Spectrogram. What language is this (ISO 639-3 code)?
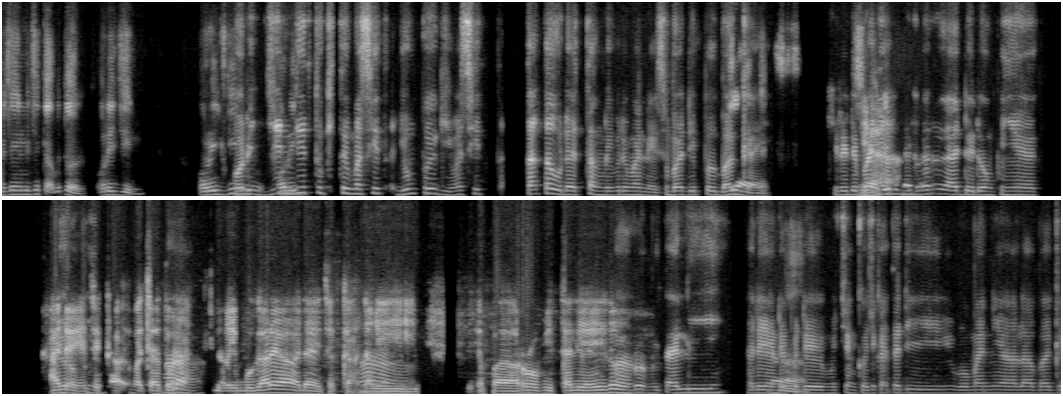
msa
